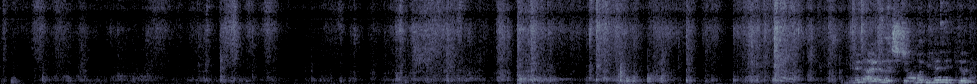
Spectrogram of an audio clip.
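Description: Long cardboard box being handled and laid down on a table: scraping, rustling and a few dull knocks, busiest from about six to eleven seconds in.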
